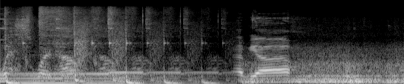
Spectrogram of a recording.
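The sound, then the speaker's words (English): A steady low rumble of road noise from a moving car runs throughout, loud and continuous, with a man talking over it. “I didn't have time to record, so I had to hurry up and do something while I'm on the road.”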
